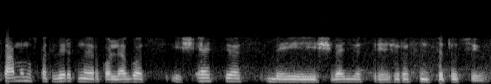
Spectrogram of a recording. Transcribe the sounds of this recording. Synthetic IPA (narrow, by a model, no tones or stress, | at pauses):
t̪ɑːmʊmʊspɐt̪ʲʋʲɪɾʲt̪ʲɪnɐɪɾkoːlʲæɡoːsɪʃæːsʲt̪ʲɪjoːsbʲɛɪɪʃʃʲʋʲɛd̪ʲɪjoːspʲɾʲiɛʒʲuːɾoːsɪnʲst̪ʲɪt̪ʊt̪sʲɪjuː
